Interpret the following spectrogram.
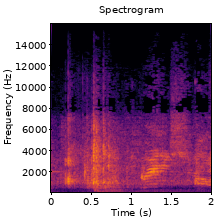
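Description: Arcade mini-bowling ball released and running down the lane, with a light knock just after the start. Indistinct voices and steady arcade background din run throughout.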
